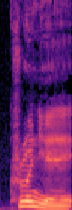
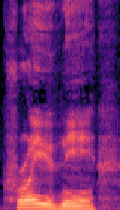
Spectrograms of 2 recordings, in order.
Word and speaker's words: Cruithne: Just for people who don't know, Crunier is spelled Cruithne. You would think it was pronounced Croithne or Croithne, but no, it's Celtic, and because it's ancient Irish language, Gaelic, ancient Gaelic, pre-Gaelic, really, Celtic, nobody can pronounce it.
